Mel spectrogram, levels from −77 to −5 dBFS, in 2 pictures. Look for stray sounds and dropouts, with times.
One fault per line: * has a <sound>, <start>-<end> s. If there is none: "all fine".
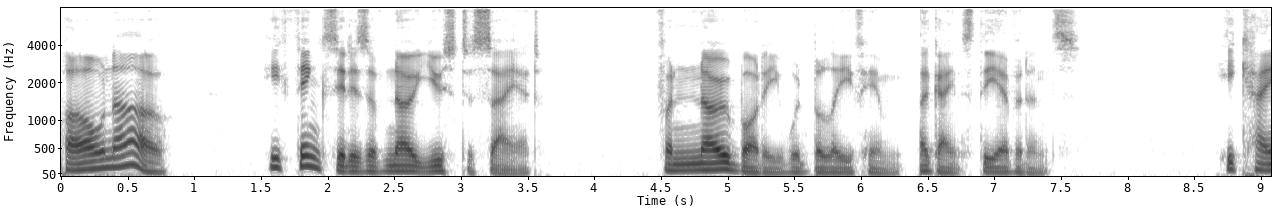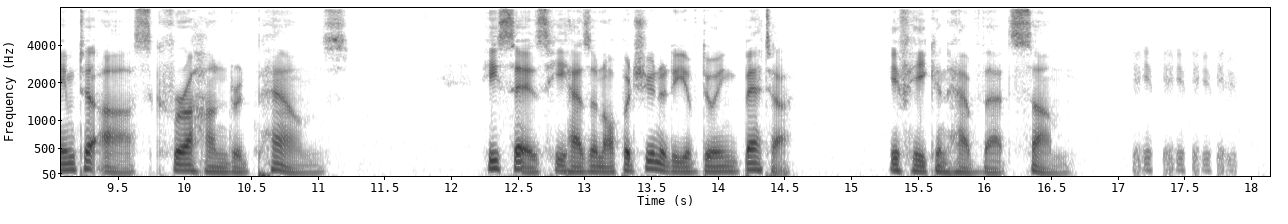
* has a laugh, 17.1-17.9 s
